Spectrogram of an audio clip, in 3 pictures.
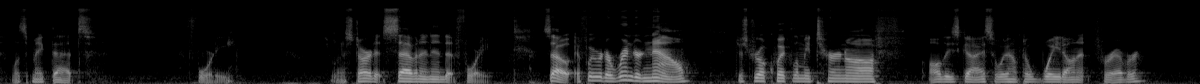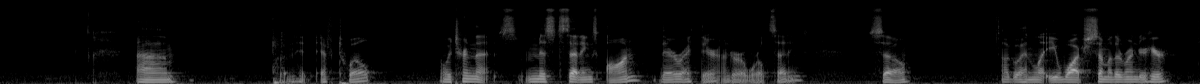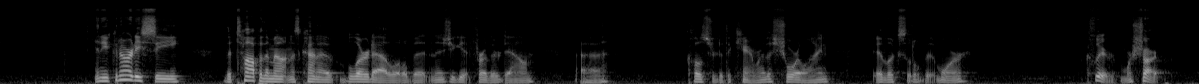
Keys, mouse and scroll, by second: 0.0 click, 3.2 middle click, 5.1 KP_0, 6.2 scroll up 3, 7.0 right click, 8.2 click, 9.8 click, 10.1 click, 10.4 click, 10.8 click, 11.2 click, 11.8 click.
